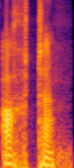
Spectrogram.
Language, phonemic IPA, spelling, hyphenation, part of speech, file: German, /ˈaxtɐ/, Achter, Ach‧ter, noun, De-Achter.ogg
- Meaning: 1. eight, number eight (figure) 2. figure of eight 3. octet (group of eight) 4. octet (group of eight): boat of eight rowers and coxswain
